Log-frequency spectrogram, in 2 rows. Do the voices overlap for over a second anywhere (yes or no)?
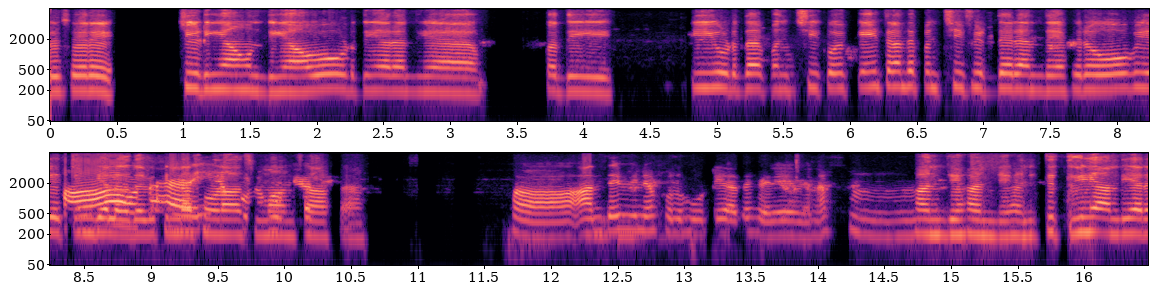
yes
